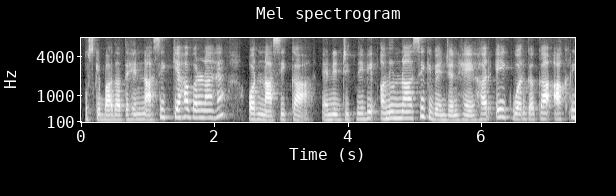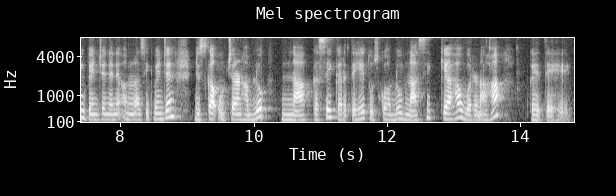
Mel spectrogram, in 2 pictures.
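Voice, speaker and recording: A woman's voice: on the low side, moderate pace. A woman teaching a Sanskrit lesson, listing sounds one at a time and mixing English words into her speech. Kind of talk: spoken classroom-style lesson.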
